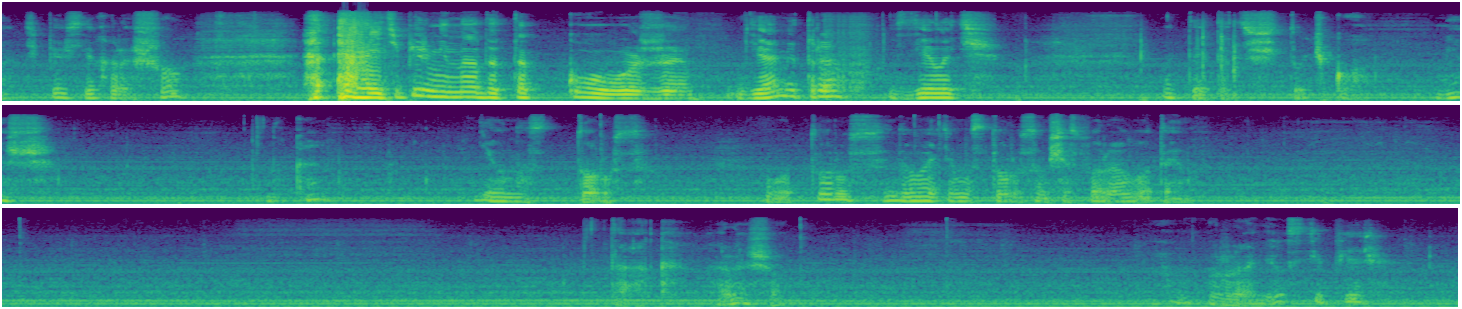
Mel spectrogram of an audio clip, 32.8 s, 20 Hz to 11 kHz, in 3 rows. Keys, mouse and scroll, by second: 2.8 scroll up 1, 2.9-5.9 middle drag, 9.0 shift+a, 17.8 click, 22.0-25.0 drag, 28.9-32.0 drag.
